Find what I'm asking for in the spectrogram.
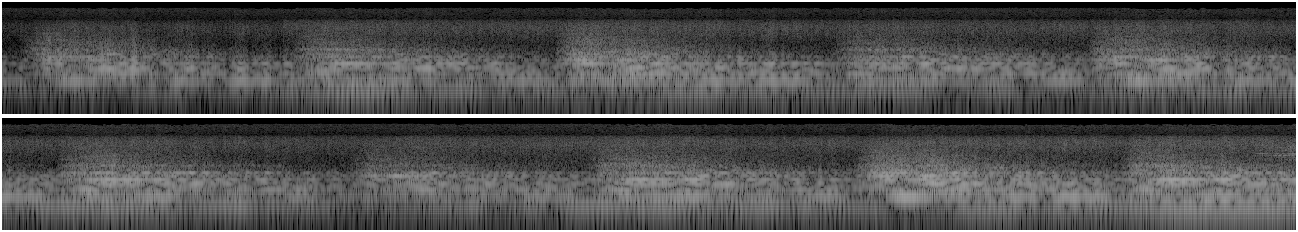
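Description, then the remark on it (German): Deep church bells of Breslau ring continuously, their strokes falling in a steady rhythm about every two seconds over a loud, sustained humming drone of overlapping low tones. No voices are heard. “Glocken von Breslau mahnen an die Vergänglichkeit alles Irdischen und daran, dass wir Menschen eine bleibende Heimat nur im Ewigen haben.”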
